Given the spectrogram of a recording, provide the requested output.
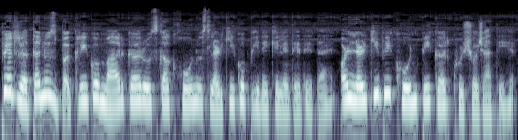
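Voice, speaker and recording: A woman narrating a scripted story in an expressive storybook style. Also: lowish voice, normal speed, husky, no room sound.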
